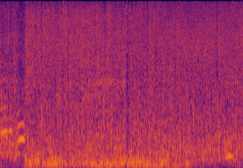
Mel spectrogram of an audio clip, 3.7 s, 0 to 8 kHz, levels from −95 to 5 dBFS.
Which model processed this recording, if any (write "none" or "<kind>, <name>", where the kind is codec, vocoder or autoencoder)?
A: vocoder, BigVGAN v2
